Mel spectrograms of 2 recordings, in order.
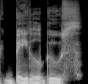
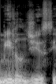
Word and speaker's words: Betelgeuse: It looks like you might pronounce it like Betelgeuse or something, but it's pronounced Betelgeuse.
